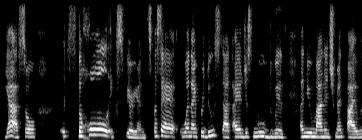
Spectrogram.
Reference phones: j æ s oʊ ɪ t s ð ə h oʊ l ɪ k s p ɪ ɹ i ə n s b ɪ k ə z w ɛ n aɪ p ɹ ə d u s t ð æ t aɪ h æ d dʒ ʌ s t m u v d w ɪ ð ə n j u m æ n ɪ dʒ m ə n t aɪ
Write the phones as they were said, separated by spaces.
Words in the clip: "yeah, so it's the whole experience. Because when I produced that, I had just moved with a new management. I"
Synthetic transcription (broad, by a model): j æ s oʊ ɪ t s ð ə h oʊ l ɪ k s p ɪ ɹ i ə n s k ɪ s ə w ɛ n aɪ p ɹ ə d u s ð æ t aɪ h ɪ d dʒ ʌ s t m u v d w ɪ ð ə n j u m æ n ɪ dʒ m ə n t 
